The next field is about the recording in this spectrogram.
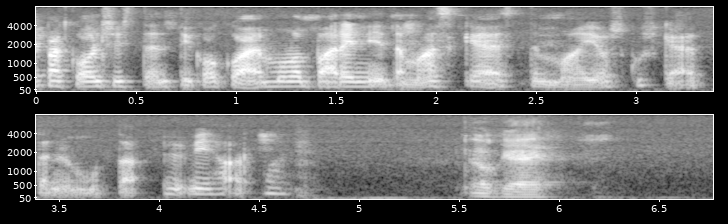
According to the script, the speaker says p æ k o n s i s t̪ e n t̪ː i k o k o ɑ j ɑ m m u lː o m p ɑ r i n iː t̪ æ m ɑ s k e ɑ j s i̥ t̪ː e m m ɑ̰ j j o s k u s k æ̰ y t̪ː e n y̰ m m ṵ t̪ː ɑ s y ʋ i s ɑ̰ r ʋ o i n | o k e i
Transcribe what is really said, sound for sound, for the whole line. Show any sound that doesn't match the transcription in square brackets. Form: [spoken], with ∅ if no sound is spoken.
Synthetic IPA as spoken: p æ k o n s i s t̪ e n t̪ː i k o k o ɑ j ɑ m m u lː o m p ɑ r i n iː t̪ æ m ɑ s k e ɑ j s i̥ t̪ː e m m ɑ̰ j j o s k u s k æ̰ y t̪ː [æ] n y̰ m m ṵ t̪ː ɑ [h] y ʋ i [h] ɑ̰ r ʋ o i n | o k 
